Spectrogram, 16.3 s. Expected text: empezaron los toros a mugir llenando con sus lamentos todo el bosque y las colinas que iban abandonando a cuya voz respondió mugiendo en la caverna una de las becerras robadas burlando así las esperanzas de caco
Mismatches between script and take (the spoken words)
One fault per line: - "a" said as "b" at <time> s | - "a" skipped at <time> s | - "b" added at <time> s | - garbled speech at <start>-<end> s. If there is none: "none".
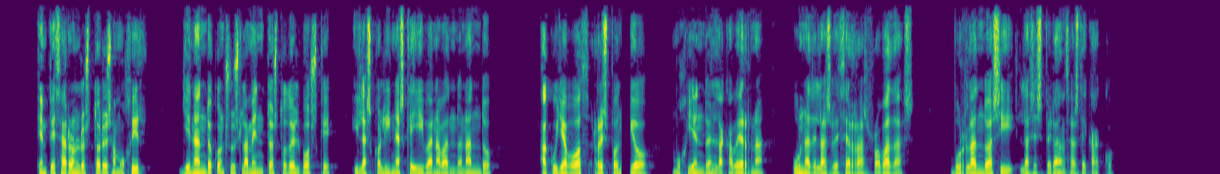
none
